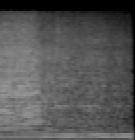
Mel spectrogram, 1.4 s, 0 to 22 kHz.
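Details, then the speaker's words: 1968 Plymouth Satellite Road Runner clone, 383 V8 with carburetor and four-speed, later on the drive: a deep, even rumble that pulls and settles cleanly under throttle. Runs better than before. "that sounded all right that sounds better"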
